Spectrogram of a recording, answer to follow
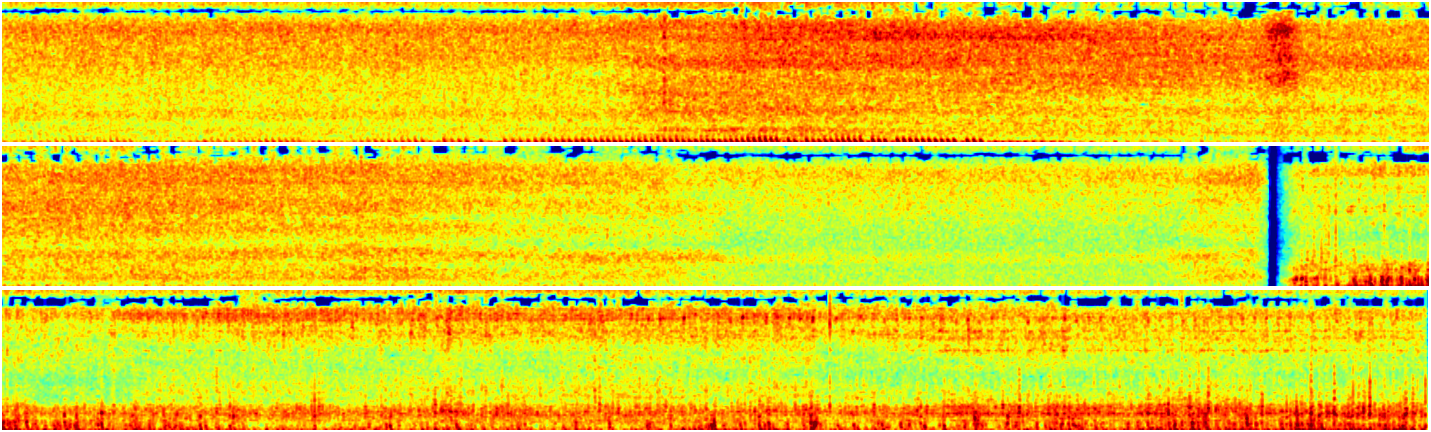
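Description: Motorcycle engines with a steady rush of stream water; about three to eight seconds in, an engine grows louder and passes close. After a sudden cut about twenty seconds in, wind buffets the microphone of a moving motorcycle, with its engine underneath.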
